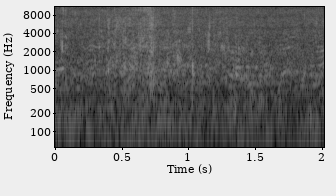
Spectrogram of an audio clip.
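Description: Low, uneven rumble of wind buffeting the phone's microphone, with a few faint ticks.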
